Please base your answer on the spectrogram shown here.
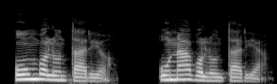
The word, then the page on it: un voluntario/una voluntaria: Spain Spanish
